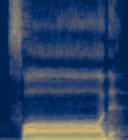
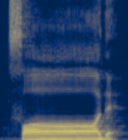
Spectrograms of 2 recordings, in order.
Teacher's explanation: জিহ্বার আগা, সামনের নিচের 2 দাঁতের পেট ও আগার সঙ্গে লাগিয়ে উচ্চারিত হয়।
